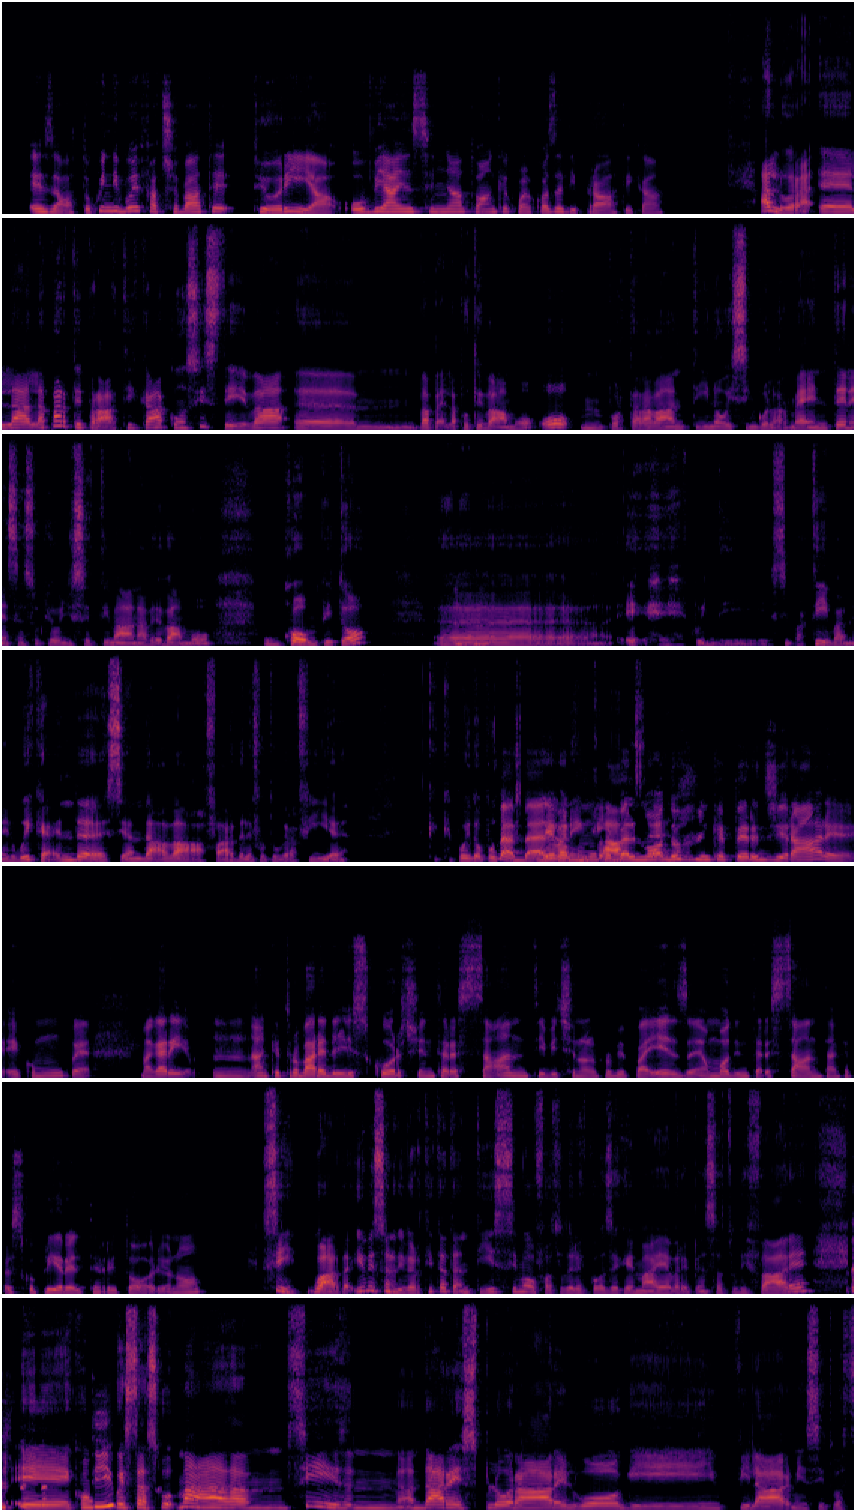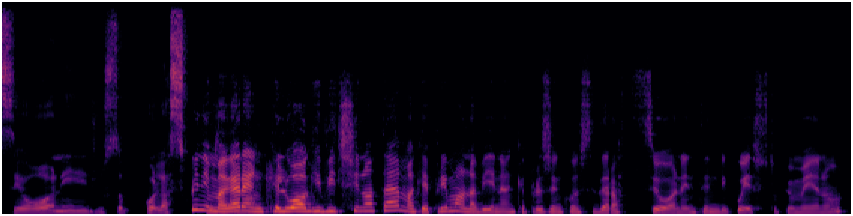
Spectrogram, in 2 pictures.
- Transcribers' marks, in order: in English: "weekend"; laughing while speaking: "anche"; "proprio" said as "propio"; laugh; other background noise
- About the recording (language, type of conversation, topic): Italian, podcast, Come riuscivi a trovare il tempo per imparare, nonostante il lavoro o la scuola?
